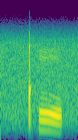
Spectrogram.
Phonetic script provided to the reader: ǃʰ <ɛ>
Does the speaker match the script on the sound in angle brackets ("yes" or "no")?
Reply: no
